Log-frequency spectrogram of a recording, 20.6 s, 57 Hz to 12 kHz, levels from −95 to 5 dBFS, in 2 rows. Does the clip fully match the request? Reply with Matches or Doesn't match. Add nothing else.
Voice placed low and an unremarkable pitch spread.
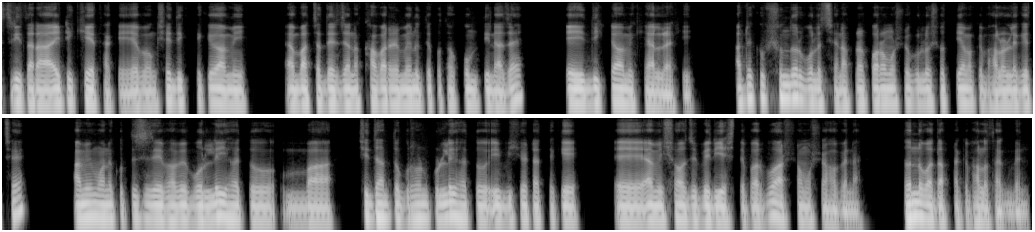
Doesn't match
